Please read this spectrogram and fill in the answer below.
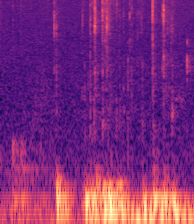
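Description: A few scattered keystrokes on a computer keyboard.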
